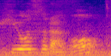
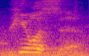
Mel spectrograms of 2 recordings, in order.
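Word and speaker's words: υἱός: 그 이걸 때는 히읗을 넣어서 휘라고 읽으셔야 돼요. 휘. 따라합시다. 휘오스.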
